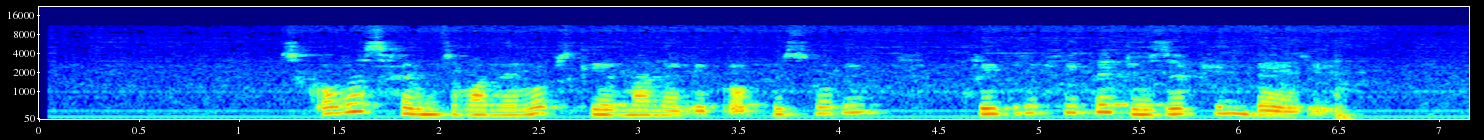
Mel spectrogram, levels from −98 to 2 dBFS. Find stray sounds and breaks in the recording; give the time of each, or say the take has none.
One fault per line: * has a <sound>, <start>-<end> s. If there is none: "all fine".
all fine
